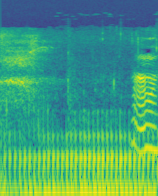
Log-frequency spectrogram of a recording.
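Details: Cheetah Gerda in her enclosure near male cheetah Messi, grumbling over his intrusion into her home ground; short burst of low regular pulsing rumble, with a human voice rising over it at the end.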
